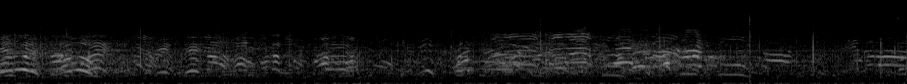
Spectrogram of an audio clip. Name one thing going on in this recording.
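Young players shout and call out across an outdoor field.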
